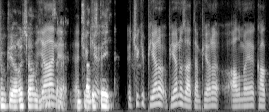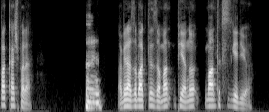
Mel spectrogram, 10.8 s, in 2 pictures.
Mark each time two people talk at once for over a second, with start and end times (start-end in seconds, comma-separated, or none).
0.7-2.1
